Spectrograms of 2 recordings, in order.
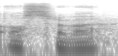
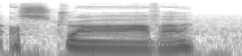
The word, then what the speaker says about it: Ostrava: Yeah, I'm glad that Ostrava is being nice. As you told me that it should be more correctly pronounced, put the emphasis first rather than Ostrava, like we do here.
